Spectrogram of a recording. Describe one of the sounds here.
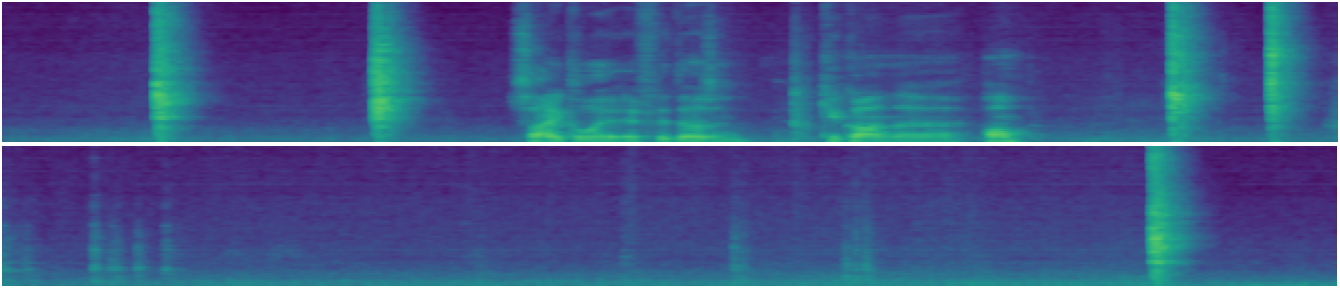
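A small device clicks sharply as it is handled, several times.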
